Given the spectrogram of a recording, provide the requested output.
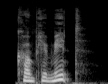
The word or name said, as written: komplement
